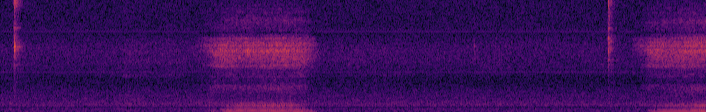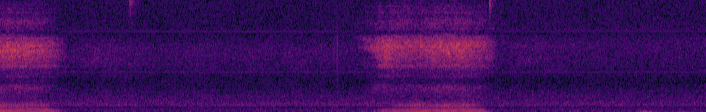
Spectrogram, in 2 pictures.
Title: My girlfriend snoring just listen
